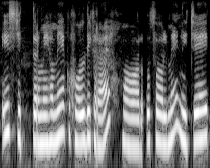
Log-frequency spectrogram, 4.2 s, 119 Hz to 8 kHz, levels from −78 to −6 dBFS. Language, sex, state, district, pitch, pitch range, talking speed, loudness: Hindi, female, Haryana, Rohtak, 235 Hz, 225-260 Hz, 215 wpm, -13 LUFS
